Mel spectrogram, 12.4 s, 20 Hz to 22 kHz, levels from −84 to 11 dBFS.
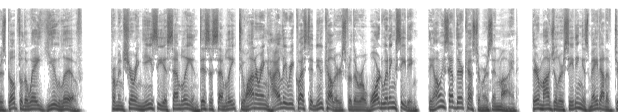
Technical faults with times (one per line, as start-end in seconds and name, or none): none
